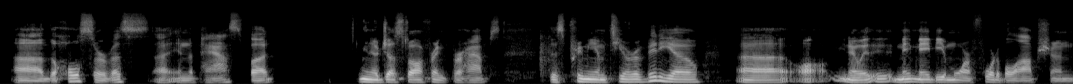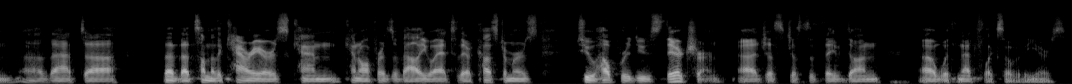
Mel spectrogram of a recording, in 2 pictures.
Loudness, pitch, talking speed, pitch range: -25 LUFS, 95 Hz, 190 wpm, 85-110 Hz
